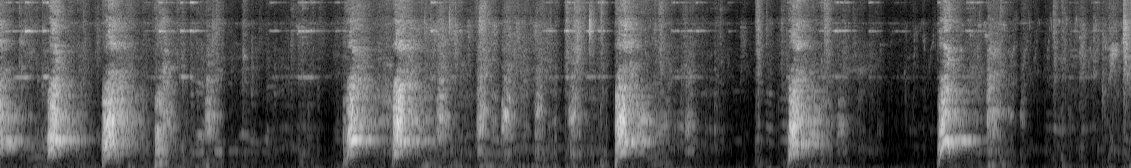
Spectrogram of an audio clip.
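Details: German Shepherd Leo, a pet dog in a home courtyard, limping after something hurt his paw, gives bursts of short, sharp barking yelps, roughly one per second with brief pauses, while people talk nearby.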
